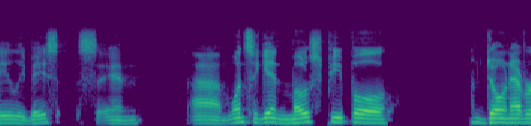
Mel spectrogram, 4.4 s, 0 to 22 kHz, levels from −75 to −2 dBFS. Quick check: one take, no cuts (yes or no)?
yes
